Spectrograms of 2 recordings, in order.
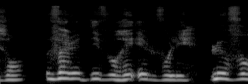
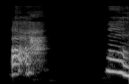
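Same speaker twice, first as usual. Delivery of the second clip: high, sharp squeal of joy; delighted squeal; 5 dB louder than usual. Acted. Girl counting her new money, squeals with delight.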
